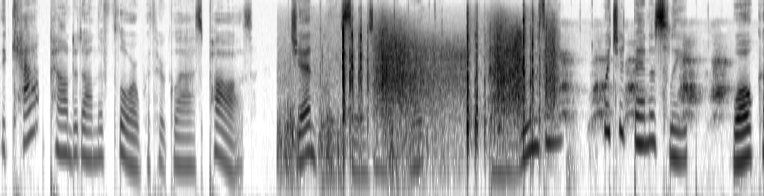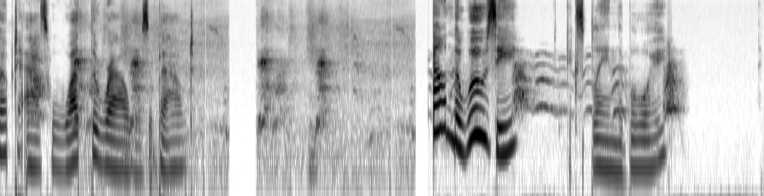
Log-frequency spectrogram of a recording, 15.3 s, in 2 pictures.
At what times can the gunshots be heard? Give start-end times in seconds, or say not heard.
2.8-5.7.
